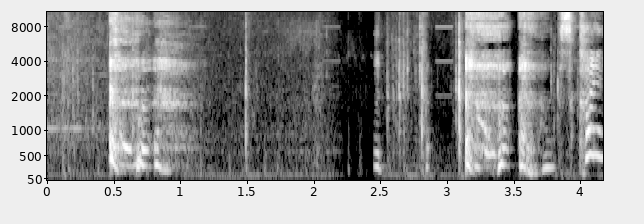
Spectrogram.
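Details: A young woman gives a few short coughs with throat clearing and brief talk between them, while live-streaming a game.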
